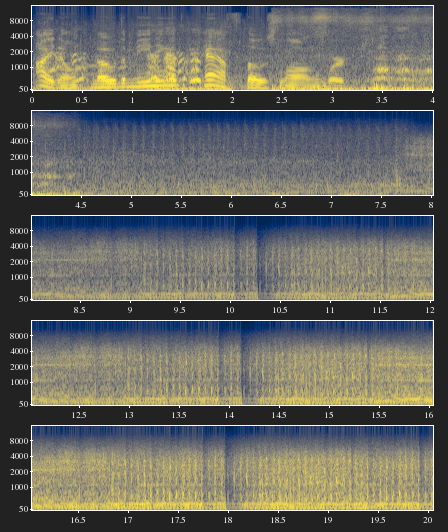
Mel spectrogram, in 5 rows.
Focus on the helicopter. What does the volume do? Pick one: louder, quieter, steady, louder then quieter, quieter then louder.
louder.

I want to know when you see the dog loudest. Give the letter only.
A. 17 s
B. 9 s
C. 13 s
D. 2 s
D.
